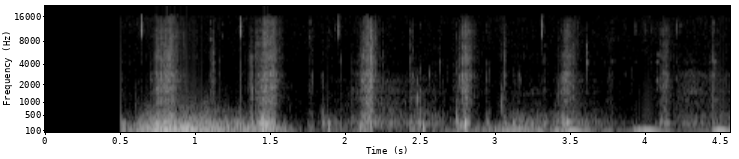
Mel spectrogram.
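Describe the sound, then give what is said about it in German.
Crunching and chewing of chocolate crisps being eaten, a dense run of irregular crisp bites and grinding chews, fairly loud and close throughout, with no talking. “Na, schmeckt's? Leckere Schokokrossis hier.”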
